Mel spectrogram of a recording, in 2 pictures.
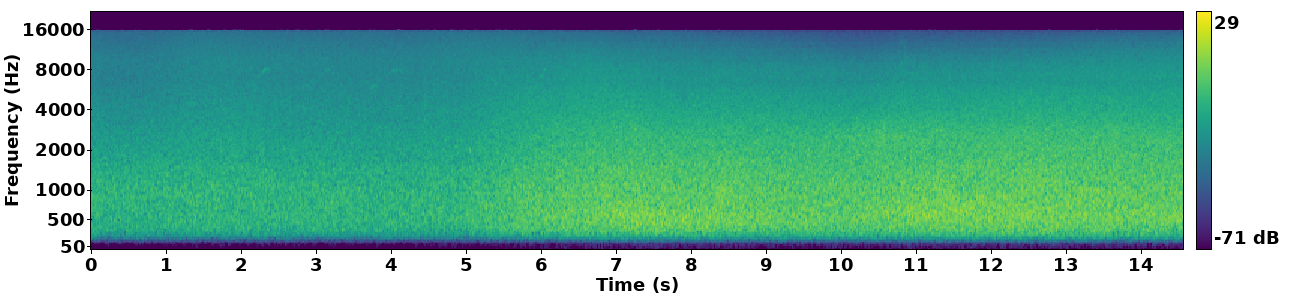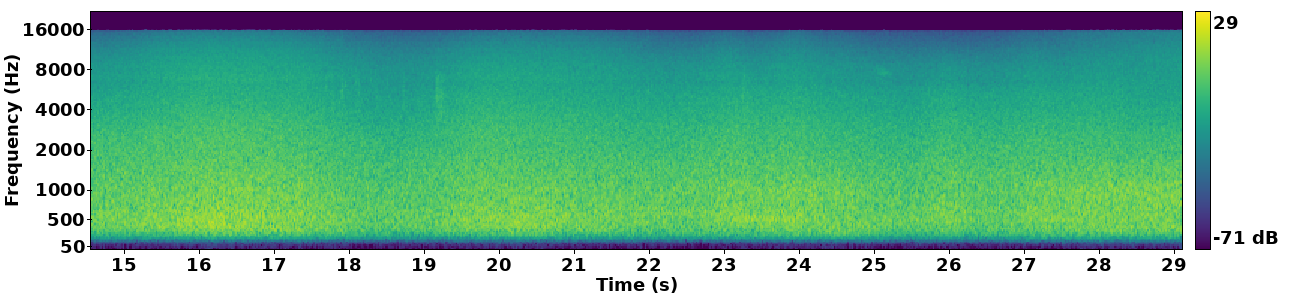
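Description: Rushing whoosh of the wings of a dense flock of thousands of common starlings in a murmuration. It swells about five seconds in, then rises and falls in slow waves, loudest about halfway through.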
